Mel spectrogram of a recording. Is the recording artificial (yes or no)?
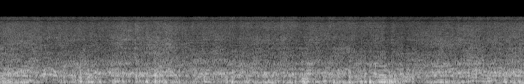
yes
